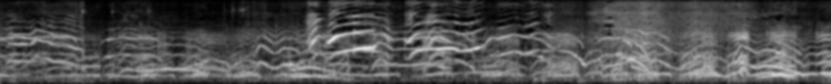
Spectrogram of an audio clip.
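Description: A litter of newborn Kangal puppies whining and squeaking, many thin calls overlapping, loudest about three seconds in.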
